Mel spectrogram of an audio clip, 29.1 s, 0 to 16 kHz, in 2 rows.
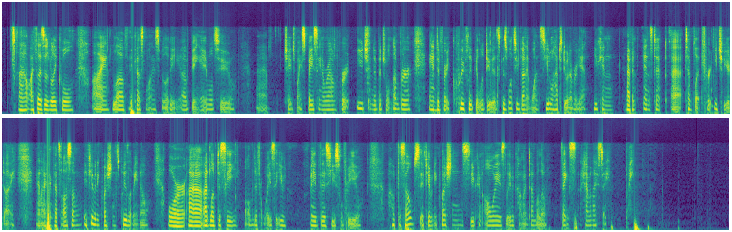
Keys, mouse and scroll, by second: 1.7 shift+middle click, 5.4-6.5 shift+drag, 7.2 ctrl+z, 8.3-9.6 shift+middle drag, 11.6 middle click, 12.0 shift+middle click, 13.1-14.1 shift+middle drag.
